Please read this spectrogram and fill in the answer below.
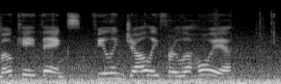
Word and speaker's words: La Jolla: We're headed to La Hoya. La Jola as it looks like Jesus says at Casey Kesm.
